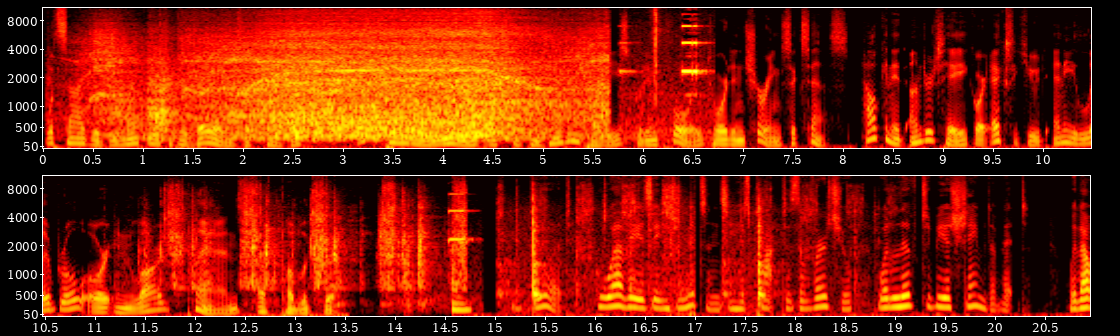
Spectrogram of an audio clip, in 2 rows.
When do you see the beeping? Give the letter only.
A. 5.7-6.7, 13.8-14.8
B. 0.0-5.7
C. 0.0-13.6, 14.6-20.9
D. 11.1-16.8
A.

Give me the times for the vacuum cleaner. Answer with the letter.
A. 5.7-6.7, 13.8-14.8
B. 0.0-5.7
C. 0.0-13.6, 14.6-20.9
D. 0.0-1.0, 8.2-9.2
B.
